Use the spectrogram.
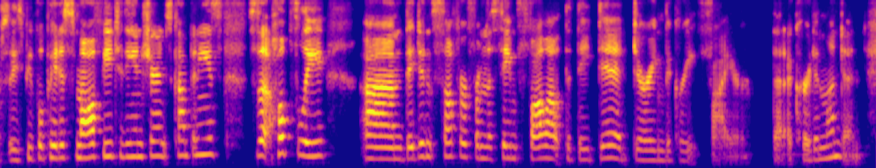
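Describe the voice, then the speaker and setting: With a Michigan accent, a woman talks very fast in a bright, sharp tone with ordinary pitch variation over a quiet background. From Southern California. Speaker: student. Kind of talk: class presentation.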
